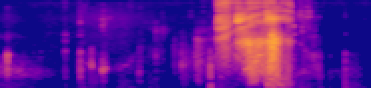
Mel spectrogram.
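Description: Crunchy mouth sounds imitate biting and chewing an ear: a few tiny wet clicks, then one crisp crunching burst lasting about a third of a second, alone with no talk.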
